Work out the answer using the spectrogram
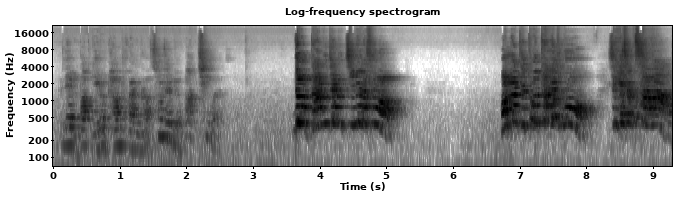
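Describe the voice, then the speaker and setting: Man, high-pitched, very lively, chemistry teacher, storytelling lecture, far from the mic, echoey classroom. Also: slight background noise. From Jeju Island, Korea. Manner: animated, acts out shouting voices in his stories.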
